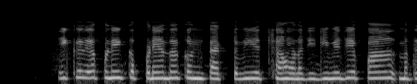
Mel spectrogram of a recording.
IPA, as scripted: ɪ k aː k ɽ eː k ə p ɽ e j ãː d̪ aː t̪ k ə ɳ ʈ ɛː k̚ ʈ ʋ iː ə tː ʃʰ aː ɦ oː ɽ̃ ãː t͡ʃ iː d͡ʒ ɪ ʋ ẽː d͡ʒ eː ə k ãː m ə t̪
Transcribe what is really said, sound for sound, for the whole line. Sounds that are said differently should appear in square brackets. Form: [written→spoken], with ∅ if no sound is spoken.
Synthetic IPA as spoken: ɪ k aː [k→p] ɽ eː k ə p ɽ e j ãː d̪ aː [t̪→∅] k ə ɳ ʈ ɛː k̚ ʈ ʋ iː ə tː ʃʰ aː ɦ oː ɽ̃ [ãː→aː] t͡ʃ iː d͡ʒ ɪ ʋ ẽː d͡ʒ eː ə [k→p] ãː m ə t̪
